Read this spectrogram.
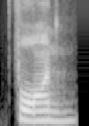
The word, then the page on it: faun: Indian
